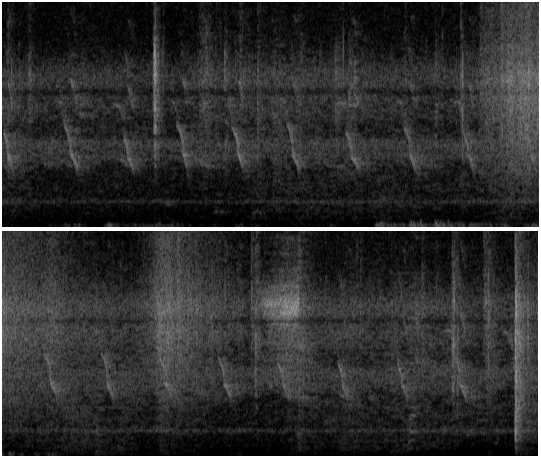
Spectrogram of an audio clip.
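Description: A bird chirping over and over, a short high note falling in pitch about twice a second. Low rumbling comes in about three seconds in, and there is a single sharp click near the end.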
